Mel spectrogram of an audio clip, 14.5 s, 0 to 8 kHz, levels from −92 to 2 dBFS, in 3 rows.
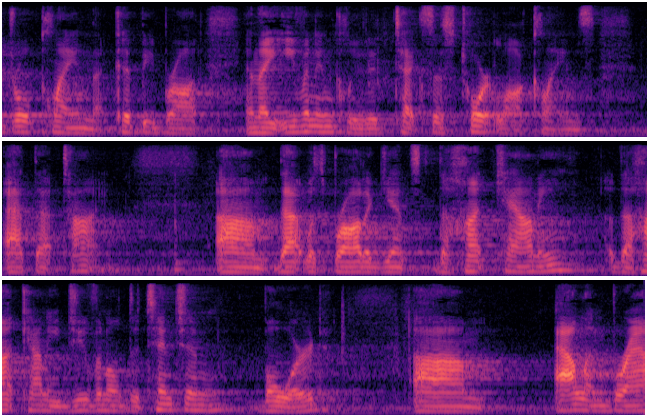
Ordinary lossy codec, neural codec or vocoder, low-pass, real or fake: MP3, 48 kbps; none; 7.2 kHz; real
